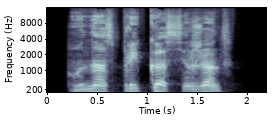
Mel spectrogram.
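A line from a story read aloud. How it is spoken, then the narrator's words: Displeased, through teeth. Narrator (Russian): процедил сквозь зубы Краев, недовольно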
